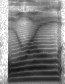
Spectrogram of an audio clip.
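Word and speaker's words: aural: My art piece was actually called Oral Fixation, but it's spelled A U R A L.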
